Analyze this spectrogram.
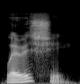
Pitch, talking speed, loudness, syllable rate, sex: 105 Hz, 225 wpm, -17 LUFS, 6.0 syllables/s, male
